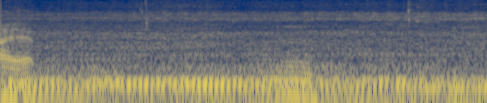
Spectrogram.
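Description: Motorbike engine idling steadily while stopped.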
